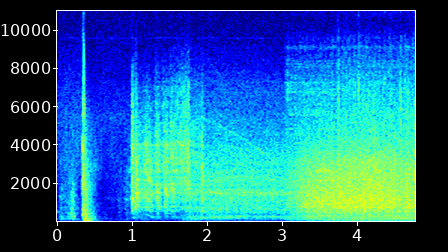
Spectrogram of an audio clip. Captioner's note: engine revving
